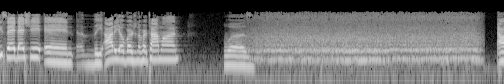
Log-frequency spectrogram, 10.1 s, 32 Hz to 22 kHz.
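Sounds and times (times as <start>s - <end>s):
speech: 0.0s - 3.7s, 4.5s - 5.6s
swarm of bees buzzing: 4.9s - 9.7s.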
